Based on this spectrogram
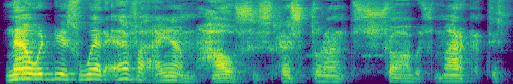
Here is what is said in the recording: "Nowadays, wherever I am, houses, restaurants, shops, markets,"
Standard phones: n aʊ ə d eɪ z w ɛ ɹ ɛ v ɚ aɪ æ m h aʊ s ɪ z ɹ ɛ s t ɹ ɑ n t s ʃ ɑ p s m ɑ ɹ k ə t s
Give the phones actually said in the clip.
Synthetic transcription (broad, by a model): n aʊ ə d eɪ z w ɛ ɹ ɛ v ɚ aɪ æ m h aʊ s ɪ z ɹ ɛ s t ɹ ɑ n t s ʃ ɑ b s m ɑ ɹ k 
